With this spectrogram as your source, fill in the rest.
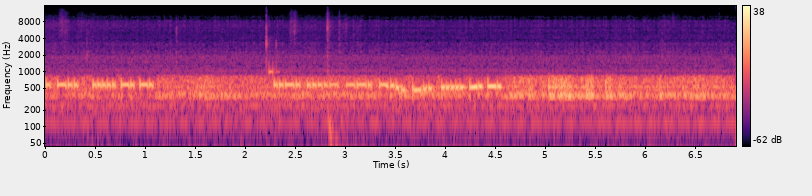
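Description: Amateur radio DX pile-up heard through a receiver during split operation: overlapping tones and keyed signals from many stations, steady and continuous over a hiss and hum background.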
